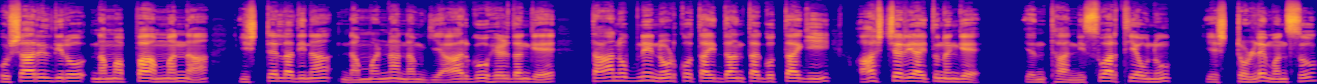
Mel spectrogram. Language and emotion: Kannada, surprised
